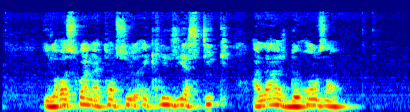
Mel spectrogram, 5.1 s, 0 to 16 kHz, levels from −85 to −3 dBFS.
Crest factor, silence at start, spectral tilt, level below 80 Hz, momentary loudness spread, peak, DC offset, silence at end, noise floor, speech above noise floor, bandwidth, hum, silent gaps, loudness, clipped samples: 18 dB; 0.55 s; -6.5 dB/octave; -58 dBFS; 12 LU; -4 dBFS; under 0.1%; 0.75 s; -61 dBFS; 42 dB; 11.5 kHz; none; none; -20 LUFS; under 0.1%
